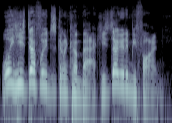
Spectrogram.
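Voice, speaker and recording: A male co-host of a casual horror podcast chats in a playfully grumpy way, cursing frequently. He races through his words in a high voice whose pitch swoops wildly, and the recording has no echo.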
